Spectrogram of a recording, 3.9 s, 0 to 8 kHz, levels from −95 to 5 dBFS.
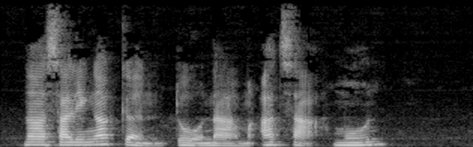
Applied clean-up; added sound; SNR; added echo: none; none; none; none.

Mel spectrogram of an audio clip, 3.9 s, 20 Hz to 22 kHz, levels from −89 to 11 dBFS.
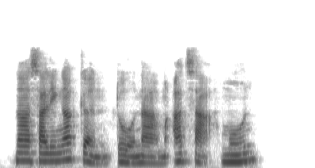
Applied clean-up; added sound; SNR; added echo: neural mask model Resemble Enhance denoiser.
